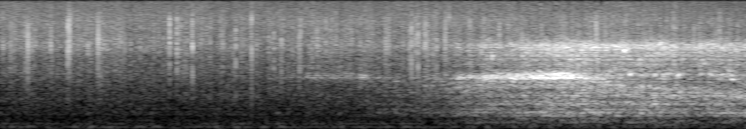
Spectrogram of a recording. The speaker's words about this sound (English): Look at that rain, Crawley. It's just what you ordered, sir. And down there in the valley, the lights glow cheerfully through the rain.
